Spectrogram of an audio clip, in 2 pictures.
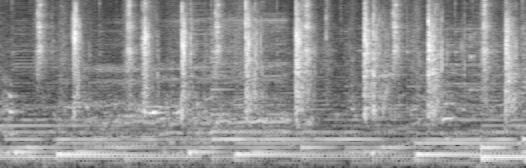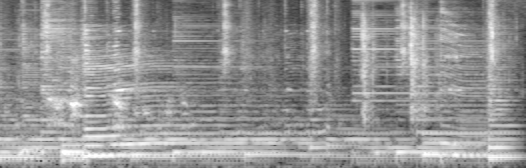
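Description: Fat, barred carijó naked neck hens cluck and call busily close by in a crowded flock, with overlapping squawks and sharp calls throughout.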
